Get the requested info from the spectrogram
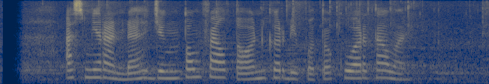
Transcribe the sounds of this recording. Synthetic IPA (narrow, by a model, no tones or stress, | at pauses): ʔasmiɾandahd͡ʒɨŋt̪ɔmfɛlt̪ɔnkɨrdipɔt̪ɔkuwart̪awan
